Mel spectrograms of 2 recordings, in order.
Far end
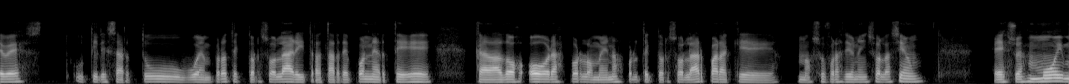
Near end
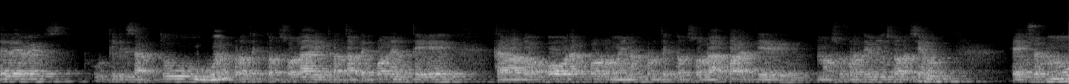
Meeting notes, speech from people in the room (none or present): present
